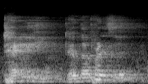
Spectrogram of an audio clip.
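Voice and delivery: usual speaking voice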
